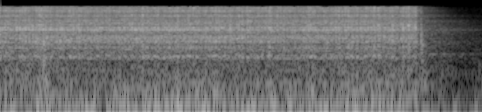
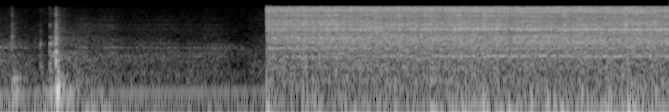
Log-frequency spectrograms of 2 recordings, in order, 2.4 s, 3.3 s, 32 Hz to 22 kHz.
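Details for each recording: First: 1901 Curved Dash Oldsmobile ignition coil, adjusted to about 1.2 A draw: steady high-pitched even buzz for two seconds then clean cut-off, coil vibrating and firing properly. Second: 1901 Curved Dash Oldsmobile ignition coil on a coil tester: harsh, steady high buzz for about four seconds with no flutter; the coil draws more current than wanted, so the points need adjusting.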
